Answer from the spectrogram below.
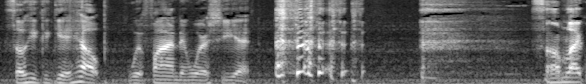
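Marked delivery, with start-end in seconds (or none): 2.6-5.3 high, voiceless wheeze of a laugh; breathy high laugh. Real, not acted. Telling the story, wheezing with laughter. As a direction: let the laugh escape as air.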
